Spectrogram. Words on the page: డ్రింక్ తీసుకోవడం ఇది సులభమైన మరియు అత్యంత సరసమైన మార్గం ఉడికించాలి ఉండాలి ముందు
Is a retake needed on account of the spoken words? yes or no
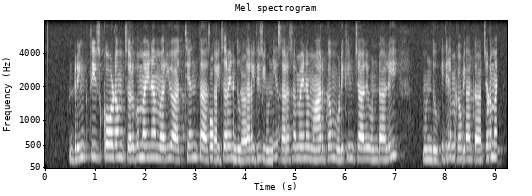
yes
